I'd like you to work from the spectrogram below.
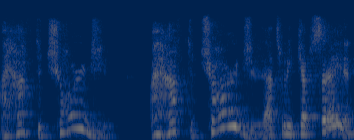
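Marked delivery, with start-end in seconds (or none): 0.0-2.6 mild, gentle, insistent, soft-spoken, slightly high. Retelling what the officer booking him kept saying: imitating a soft-spoken man. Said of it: "real soft-spoken guy".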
